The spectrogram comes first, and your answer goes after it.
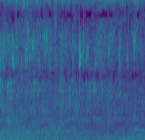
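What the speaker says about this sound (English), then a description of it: "We're going to add our soy sauce to the mixture." Soy sauce poured into a pan of sautéed beef for Mongolian beef, a soft, faint liquid trickle lasting about a second against quiet kitchen background.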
